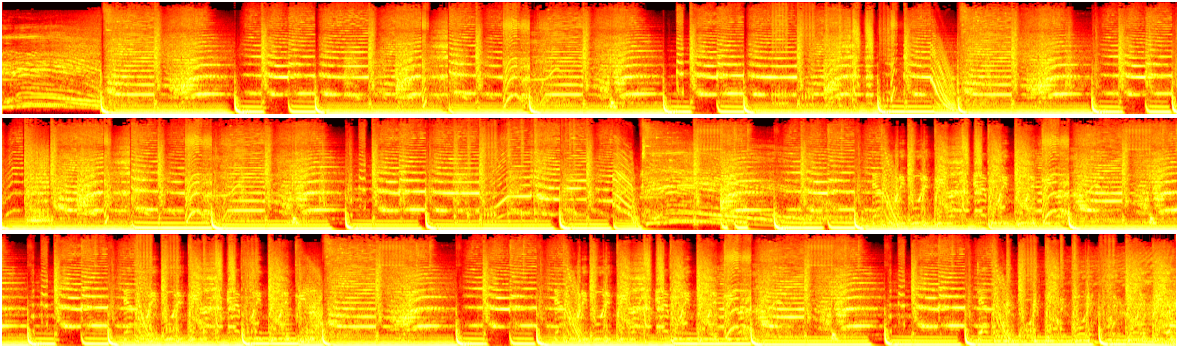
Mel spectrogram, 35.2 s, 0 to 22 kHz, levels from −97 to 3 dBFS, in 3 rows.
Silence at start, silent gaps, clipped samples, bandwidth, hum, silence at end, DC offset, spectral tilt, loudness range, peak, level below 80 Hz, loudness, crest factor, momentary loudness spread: 0 s; none; 0.6%; over 20 kHz; none; 0 s; under 0.1%; -4 dB/octave; 1 LU; 0 dBFS; -10 dBFS; -7 LUFS; 6 dB; 3 LU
